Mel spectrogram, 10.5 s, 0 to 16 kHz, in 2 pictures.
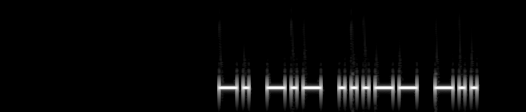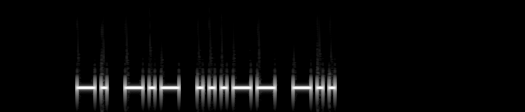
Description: Morse code, heard as a keyed tone, about 20 wpm, 700 Hz. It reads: NK3D NK3D
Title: USA Call Signs - 4 Characters - Repeated 2x - 20wpm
